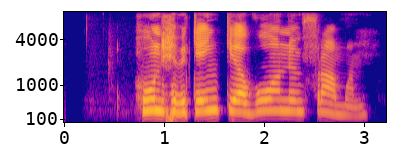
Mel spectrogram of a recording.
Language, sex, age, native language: Icelandic, male, 10, Icelandic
